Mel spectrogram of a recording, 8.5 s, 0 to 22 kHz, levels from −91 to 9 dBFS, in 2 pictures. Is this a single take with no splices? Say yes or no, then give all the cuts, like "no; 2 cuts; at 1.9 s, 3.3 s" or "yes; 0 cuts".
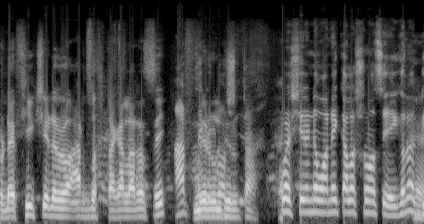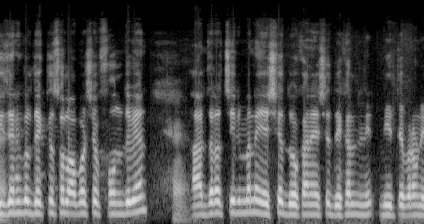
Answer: no; 1 cut; at 2.8 s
